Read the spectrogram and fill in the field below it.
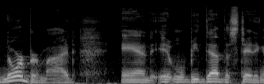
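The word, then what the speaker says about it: norbormide: that's kind of being re-resurrected again that norbermide is spelled n-o-r-b-o-r-m-i-d-e norbermide and it is an acute rhodena side acute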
